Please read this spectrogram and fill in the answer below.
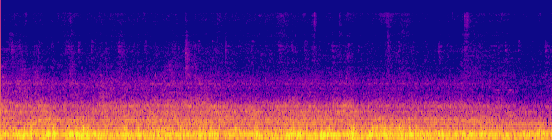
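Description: Passenger train running at speed, a steady low rumble heard from inside the carriage.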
